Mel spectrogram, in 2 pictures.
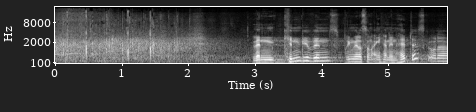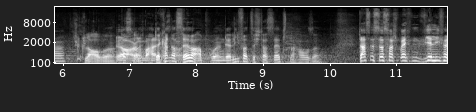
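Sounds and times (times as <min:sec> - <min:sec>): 
audience applause at a hacker congress assembly: 0:00.0 - 0:02.8
speech: 0:03.0 - 0:11.7.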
